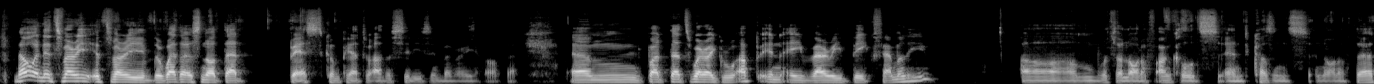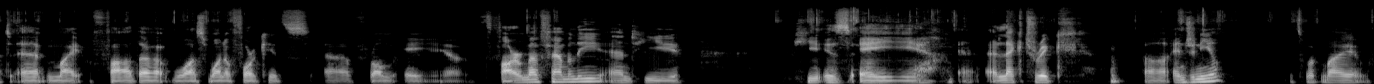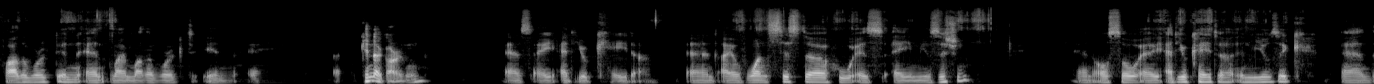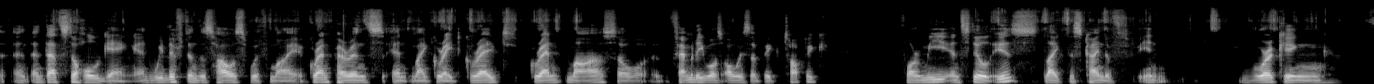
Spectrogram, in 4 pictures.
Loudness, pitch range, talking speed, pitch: -21 LUFS, 90-110 Hz, 145 wpm, 95 Hz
